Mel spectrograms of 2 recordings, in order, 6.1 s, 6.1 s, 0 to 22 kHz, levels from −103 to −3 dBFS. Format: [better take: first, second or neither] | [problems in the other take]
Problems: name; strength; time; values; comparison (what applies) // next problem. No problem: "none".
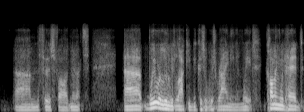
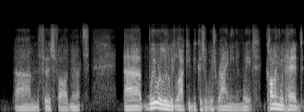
neither | garbled, watery; badly; nothing above 7.5 kHz; the same in both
